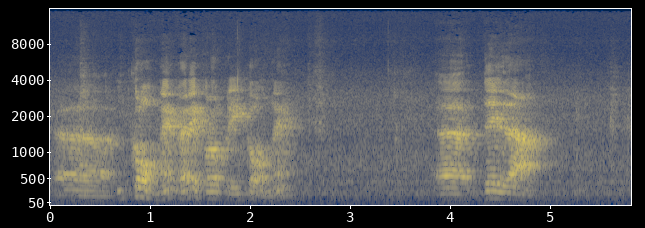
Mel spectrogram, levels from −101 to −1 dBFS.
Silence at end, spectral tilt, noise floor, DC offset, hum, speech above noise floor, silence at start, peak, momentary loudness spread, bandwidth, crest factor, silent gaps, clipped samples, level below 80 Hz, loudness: 0 s; -2 dB/octave; -44 dBFS; under 0.1%; none; 21 dB; 0 s; -6 dBFS; 22 LU; 16 kHz; 20 dB; none; under 0.1%; -74 dBFS; -22 LUFS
